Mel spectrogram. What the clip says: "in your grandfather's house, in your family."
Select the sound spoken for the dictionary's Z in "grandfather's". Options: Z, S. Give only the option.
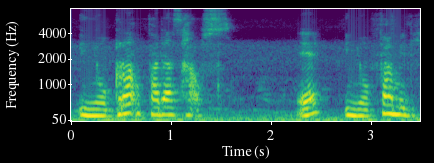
S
